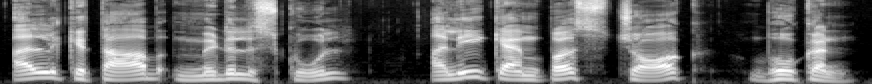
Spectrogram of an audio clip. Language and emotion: Urdu, neutral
